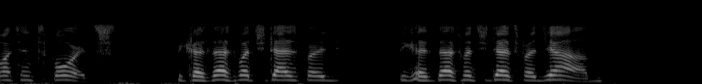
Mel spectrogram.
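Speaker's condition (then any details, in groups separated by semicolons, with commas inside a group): Cerebral palsy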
